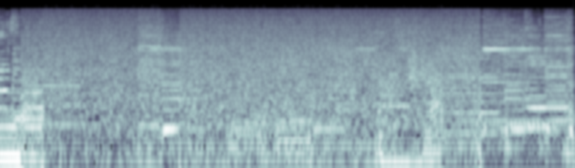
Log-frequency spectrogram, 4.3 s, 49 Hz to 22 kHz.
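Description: Wideband FM demodulated by an RTL2832U software-defined radio while it is stepped between broadcast stations. A station's music cuts off shortly in and gives way to the hiss of FM static with faint traces of audio, the sign of being tuned off-station. Near the end another station's music comes in.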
